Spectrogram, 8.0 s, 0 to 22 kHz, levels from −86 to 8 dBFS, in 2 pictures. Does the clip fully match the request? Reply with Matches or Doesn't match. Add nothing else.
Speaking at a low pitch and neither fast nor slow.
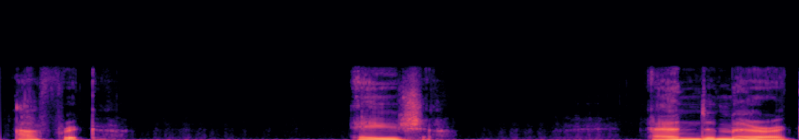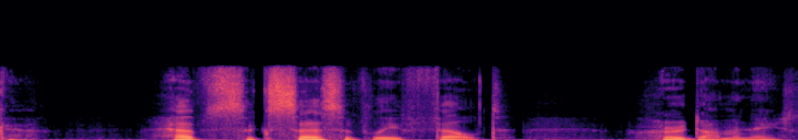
Doesn't match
